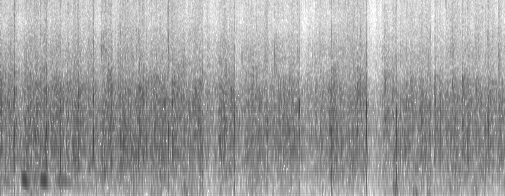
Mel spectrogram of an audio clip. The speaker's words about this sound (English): Thank you all so much for being here. Please give them a round of applause.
